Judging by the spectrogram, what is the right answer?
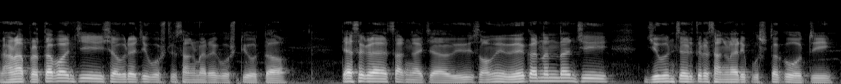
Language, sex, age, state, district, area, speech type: Marathi, male, 60+, Maharashtra, Mumbai Suburban, urban, spontaneous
